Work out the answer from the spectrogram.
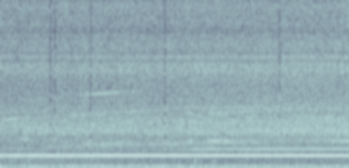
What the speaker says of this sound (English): Let's see what a jet engine actually sounds like on a bike.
